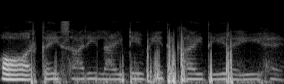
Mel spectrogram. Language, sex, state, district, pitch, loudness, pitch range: Hindi, female, Bihar, Patna, 235 Hz, -23 LUFS, 220-250 Hz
